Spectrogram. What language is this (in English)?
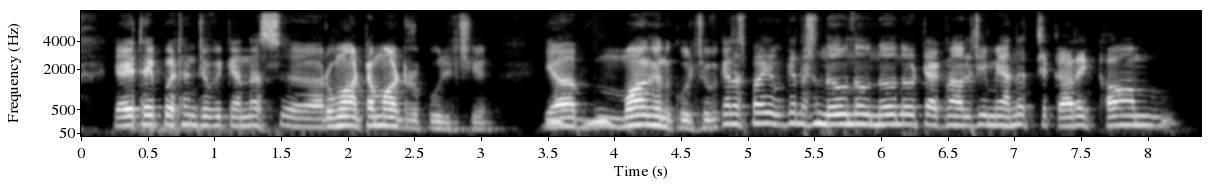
Kashmiri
